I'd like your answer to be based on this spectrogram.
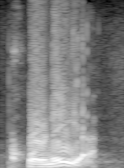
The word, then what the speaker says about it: porneia: Fornication is a broader word, and the word we're looking at right now in Greek is pronounced porneia.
